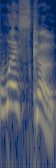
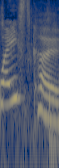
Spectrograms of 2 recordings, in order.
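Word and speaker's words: waistcoat: Oh, but it's pronounced a waste coat. No, it's pronounced west coat. Where? Where is it pronounced that? What country? Scotland.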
